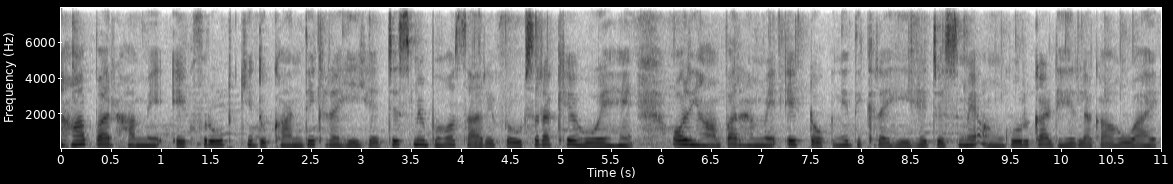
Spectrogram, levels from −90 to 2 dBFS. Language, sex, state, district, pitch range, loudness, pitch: Hindi, female, Bihar, Bhagalpur, 195-225 Hz, -17 LUFS, 210 Hz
